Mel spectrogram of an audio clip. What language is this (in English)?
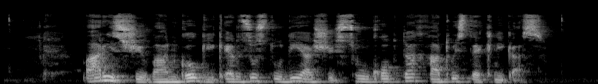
Georgian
